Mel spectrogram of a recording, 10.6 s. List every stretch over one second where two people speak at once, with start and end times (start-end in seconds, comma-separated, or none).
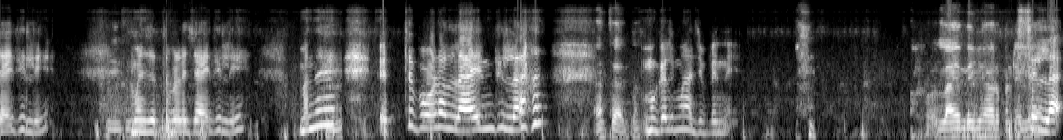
none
